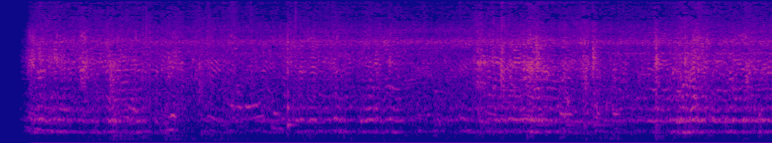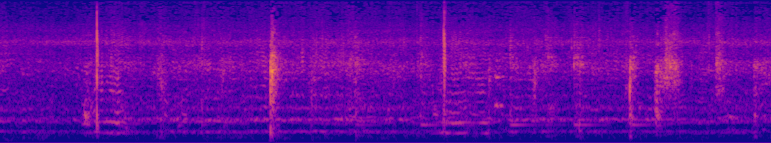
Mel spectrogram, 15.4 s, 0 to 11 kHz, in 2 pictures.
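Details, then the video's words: Asian honey bees, Apis cerana indica, kept by a beekeeper: a steady layered hum with bands near 250 and 500, continuous throughout, with occasional sharper clicks and brief louder buzzes of bees passing close. "Apis Cerana indica🐝🐝"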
